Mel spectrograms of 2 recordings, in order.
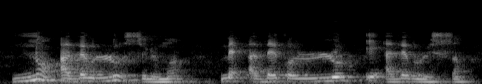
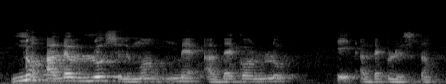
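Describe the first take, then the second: No difference in how they are said.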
